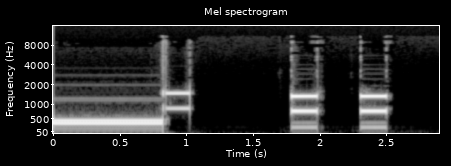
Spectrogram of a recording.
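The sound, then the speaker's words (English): A touch-tone telephone dials an international number. A steady dial tone cuts off, then three short, loud keypad beeps follow with even gaps between them, and no one speaks. “Well, to dial internationally, you need a couple more.”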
